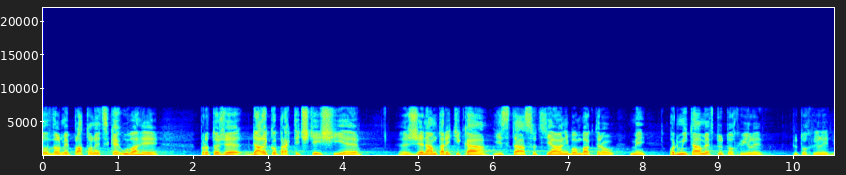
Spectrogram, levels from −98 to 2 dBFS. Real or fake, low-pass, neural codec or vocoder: real; 7.2 kHz; none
